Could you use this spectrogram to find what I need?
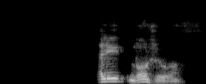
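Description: An elderly man speaks briefly over an online call.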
